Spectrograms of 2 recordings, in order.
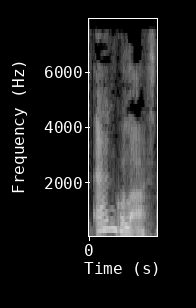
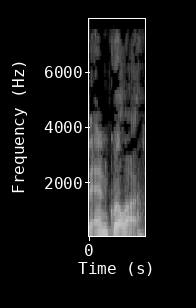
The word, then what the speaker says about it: Anguilla: Okay, the name of the island is Anguilla.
